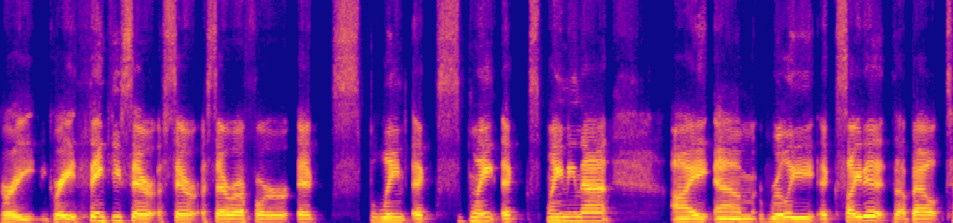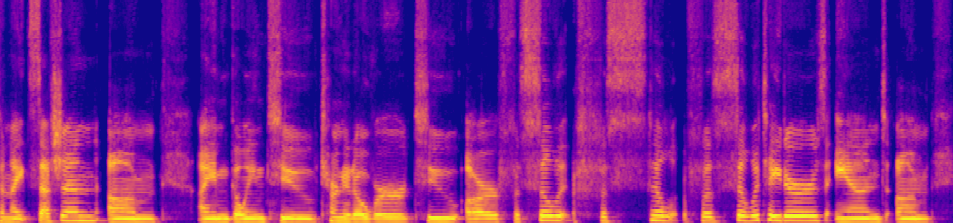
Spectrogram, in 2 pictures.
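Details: Adult woman who stutters, speaking at a stuttering support-group meeting; repeated syllables and words heard; stuttering.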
